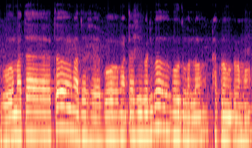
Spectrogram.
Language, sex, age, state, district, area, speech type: Odia, male, 18-30, Odisha, Puri, urban, spontaneous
